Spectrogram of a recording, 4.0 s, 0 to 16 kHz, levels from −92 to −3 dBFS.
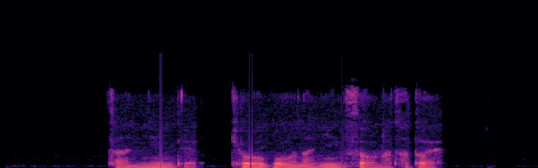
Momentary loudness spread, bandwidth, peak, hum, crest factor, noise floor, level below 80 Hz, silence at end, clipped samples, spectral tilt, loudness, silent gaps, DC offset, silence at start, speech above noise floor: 12 LU; 8.4 kHz; -20 dBFS; none; 22 dB; -83 dBFS; -64 dBFS; 0.75 s; under 0.1%; -6.5 dB/octave; -40 LUFS; none; under 0.1%; 0.8 s; 43 dB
